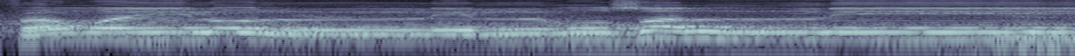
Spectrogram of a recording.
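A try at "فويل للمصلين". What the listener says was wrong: Tasdidnya terlalu sedikit.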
